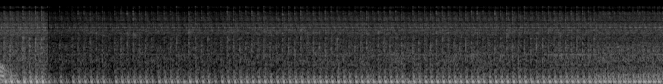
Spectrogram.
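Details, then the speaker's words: Chinese 125cc ATV engine after top-end rebuild, choke used at start: small single idles at a steady even beat with a slight high-idle lift, no misses. "All right, guys. Well, as you can hear behind me, the thing is running fantastic."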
